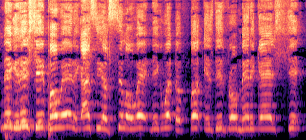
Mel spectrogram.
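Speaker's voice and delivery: high, slow mock outrage; high-pitched comic indignation; worked-up mad. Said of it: "I got mad".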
